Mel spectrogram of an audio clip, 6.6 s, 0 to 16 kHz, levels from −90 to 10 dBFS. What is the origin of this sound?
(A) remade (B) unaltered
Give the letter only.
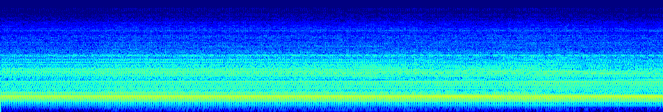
B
